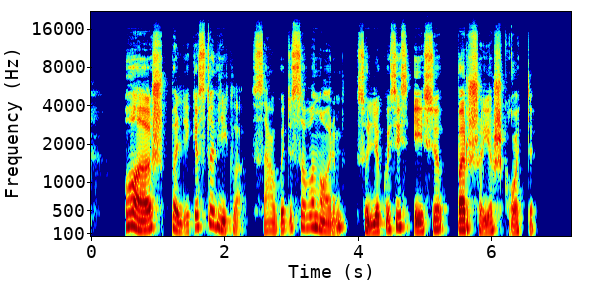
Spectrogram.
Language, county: Lithuanian, Kaunas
